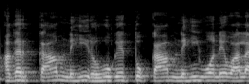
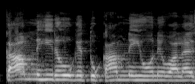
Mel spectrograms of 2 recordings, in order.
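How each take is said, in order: First: Said in the usual way. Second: काम hit hard on the repeat; stressed mantra repeat. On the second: Shown as a demonstration. Teacher repeating a mantra to exam students, काम stressed. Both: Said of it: "यही मंत्र आपके दिमाग में रखना चाहिए".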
